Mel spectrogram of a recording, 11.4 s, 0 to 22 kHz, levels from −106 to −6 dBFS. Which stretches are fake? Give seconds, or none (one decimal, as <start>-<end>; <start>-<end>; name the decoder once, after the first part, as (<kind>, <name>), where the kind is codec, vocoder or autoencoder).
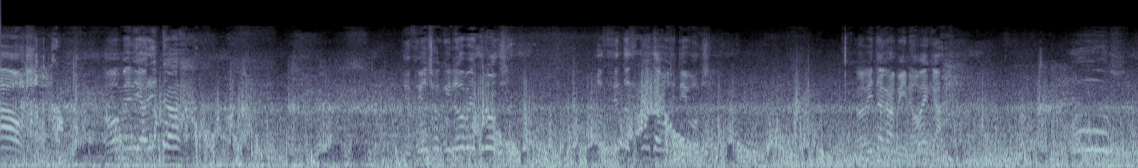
0.4-4.3 (vocoder, Vocos); 6.1-6.7; 10.7-11.4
